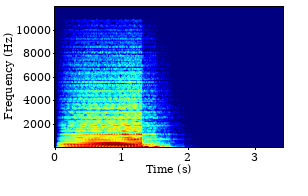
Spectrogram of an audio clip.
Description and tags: Organ Style Rise 140 BPM
A rise effect created using Access Virus C and third partie effects.
140-BPM, Dance, EDM, Electronic, FX, Hit, Loop, Music, Sample, effect, sound-effect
